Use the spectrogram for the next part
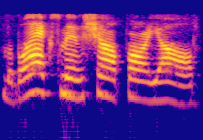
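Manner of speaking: slow, drawled Southern American twang; playful Southern American drawl, lightly done; Southern American accent. Pretend. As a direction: put on a folksy Southern American accent to show off the shop. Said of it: "I was speaking in a Southern American accent".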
